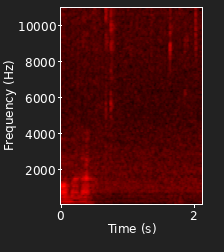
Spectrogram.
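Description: A short spoken remark, then a few faint, brief clicks of a computer mouse as a web page is clicked through.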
